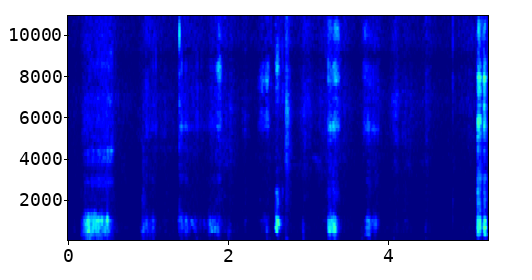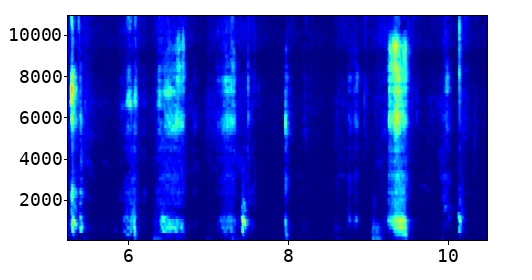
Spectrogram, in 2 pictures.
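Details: Female newborn just over a week old: short, squeaky, voiced catches repeating roughly every half second to second, about fifteen in ten seconds; infant hiccups.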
